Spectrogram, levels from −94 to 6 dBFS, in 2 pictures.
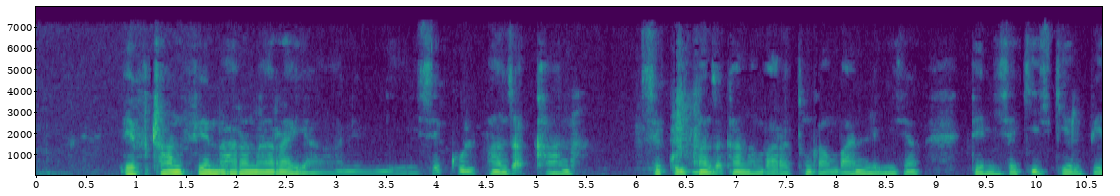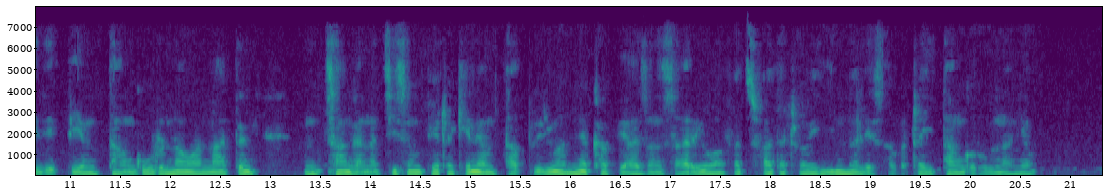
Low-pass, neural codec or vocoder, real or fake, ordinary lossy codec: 7.2 kHz; vocoder, 22.05 kHz, 80 mel bands, Vocos; fake; AAC, 32 kbps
